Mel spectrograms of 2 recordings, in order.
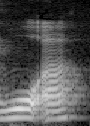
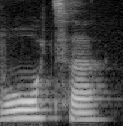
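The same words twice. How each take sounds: First: The middle T is a glottal stop. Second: The middle T is clearly pronounced. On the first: "in a Cockney accent ... you might say water" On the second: "instead of water ... Standard English, I'd say, pronounce the T"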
